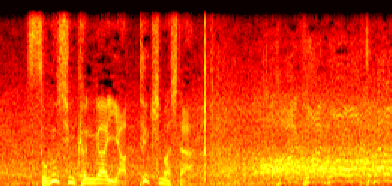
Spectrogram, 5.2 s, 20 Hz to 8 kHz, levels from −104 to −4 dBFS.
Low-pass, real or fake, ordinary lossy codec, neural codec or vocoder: 7.2 kHz; fake; none; vocoder, 44.1 kHz, 128 mel bands every 512 samples, BigVGAN v2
